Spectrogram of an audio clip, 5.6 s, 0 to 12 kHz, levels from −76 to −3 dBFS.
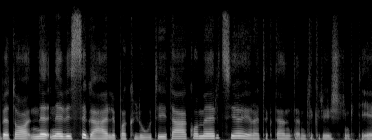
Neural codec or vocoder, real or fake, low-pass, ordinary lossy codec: codec, 24 kHz, 1.2 kbps, DualCodec; fake; 10.8 kHz; Opus, 64 kbps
